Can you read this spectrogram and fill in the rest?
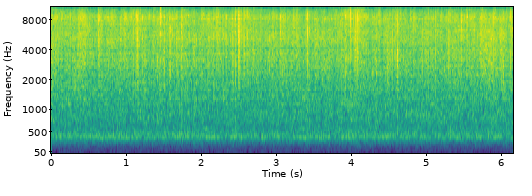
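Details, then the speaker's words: ProWELD MMA 220Puls stick welder, 3.2 mm electrodes at about 160 A on roughly 6 mm steel: even, uninterrupted frying crackle with no sputtering as the rod burns down; easy arc start, a stable arc and a steady bead. "इस एम्परेज पर, इलेक्ट्रोड बहुत आसानी से प्राइम हो जाता है और electric arc पूरी तरह से स्थिर होता है।"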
